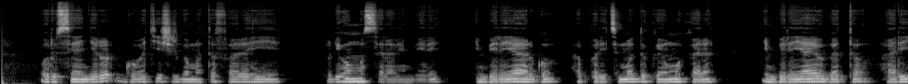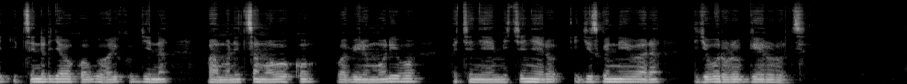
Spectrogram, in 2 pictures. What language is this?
Kinyarwanda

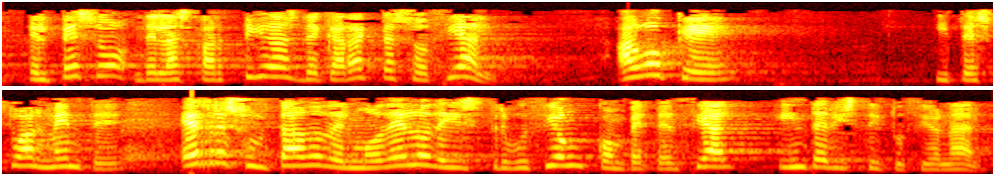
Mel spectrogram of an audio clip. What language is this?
Spanish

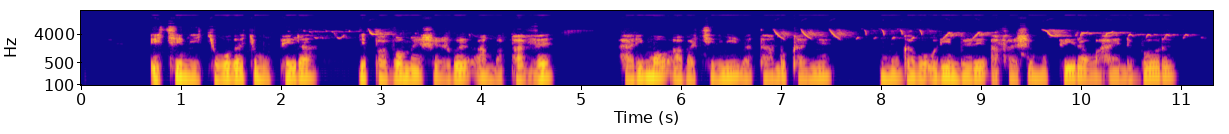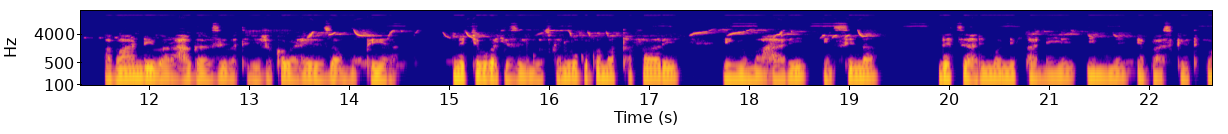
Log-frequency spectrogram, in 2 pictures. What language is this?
Kinyarwanda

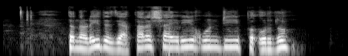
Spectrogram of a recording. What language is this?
Pashto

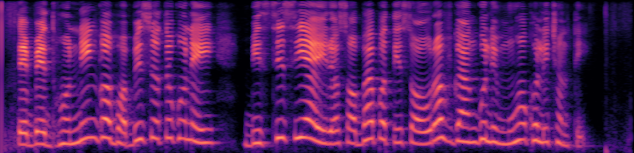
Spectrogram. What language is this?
Odia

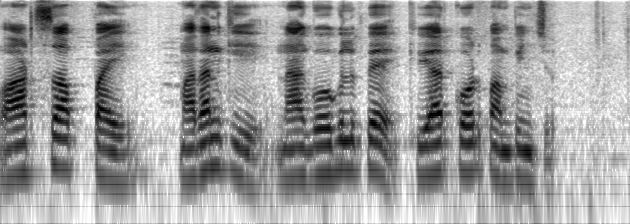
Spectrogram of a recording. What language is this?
Telugu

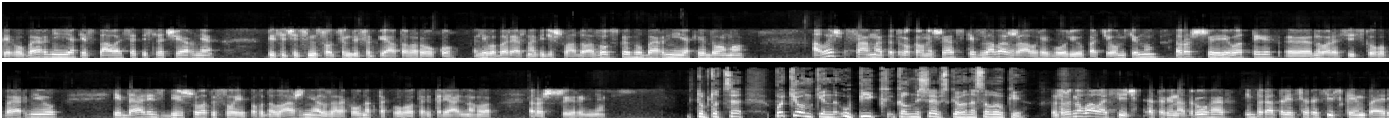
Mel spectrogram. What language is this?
Ukrainian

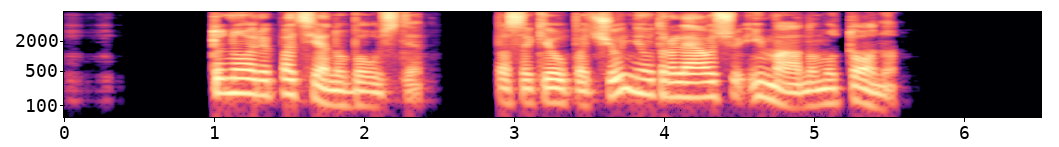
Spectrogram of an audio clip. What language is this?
Lithuanian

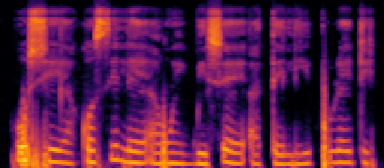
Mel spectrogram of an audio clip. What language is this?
Yoruba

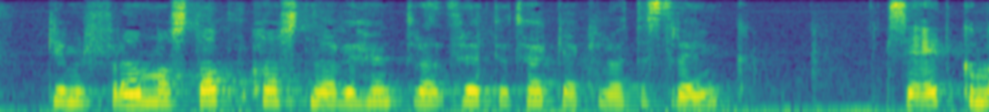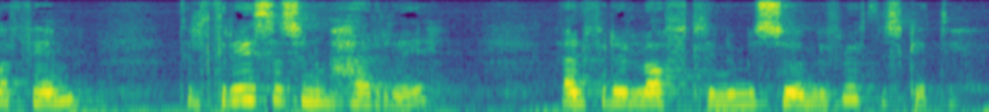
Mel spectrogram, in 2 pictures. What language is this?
Icelandic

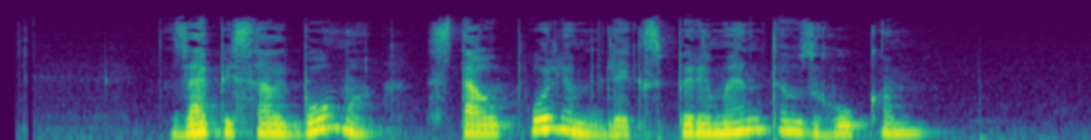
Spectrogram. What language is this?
Belarusian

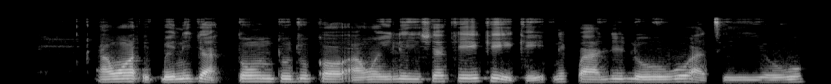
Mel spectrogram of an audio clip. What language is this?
Yoruba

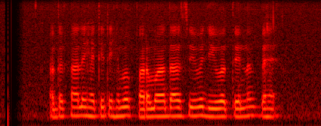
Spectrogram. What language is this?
Sinhala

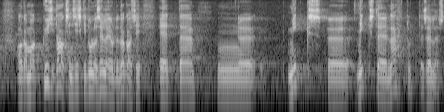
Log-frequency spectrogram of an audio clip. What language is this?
Estonian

